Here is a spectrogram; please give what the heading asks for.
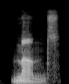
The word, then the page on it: munt: British English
